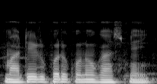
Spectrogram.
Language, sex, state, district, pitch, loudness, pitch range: Bengali, male, Tripura, South Tripura, 110 Hz, -13 LUFS, 105-120 Hz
